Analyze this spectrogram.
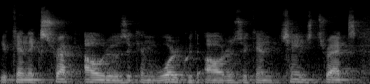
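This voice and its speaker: Someone with a non-native accent talks amid audible room echo. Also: man. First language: not English. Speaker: software developer YouTuber. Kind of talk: tutorial. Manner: halting.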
